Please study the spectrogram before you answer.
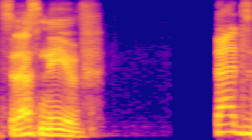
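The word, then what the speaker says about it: Niamh: all right so that's Nev that's Neve yeah uh MH is a v sound for some reason um imagine when you're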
